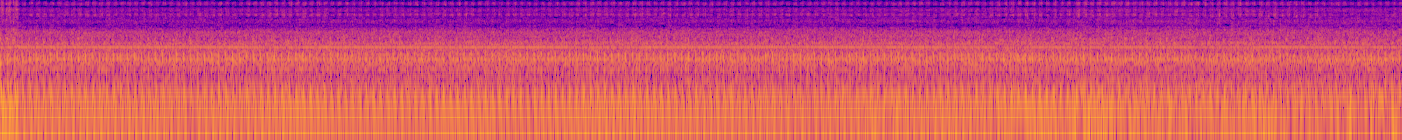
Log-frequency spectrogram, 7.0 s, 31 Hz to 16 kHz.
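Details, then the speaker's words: Westinghouse 7,000-watt generator with rusted gas tank and gummed carburetor: steady drone with faint uneven pulse and tone shift near end, running on choke and hunting slightly; frequency about 75–80 Hz. Carburetor suspected. "Carburetor isn't doing exactly the best job. I did have to keep it choked to kind of get rid of that surge."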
